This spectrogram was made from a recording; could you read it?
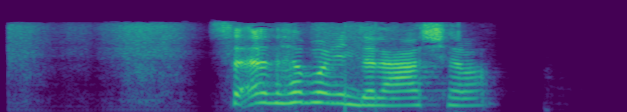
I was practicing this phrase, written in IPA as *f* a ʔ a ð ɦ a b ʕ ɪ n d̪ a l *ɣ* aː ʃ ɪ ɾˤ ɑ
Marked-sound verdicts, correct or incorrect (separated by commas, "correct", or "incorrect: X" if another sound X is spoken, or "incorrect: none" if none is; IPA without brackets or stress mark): incorrect: s, incorrect: ʕ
